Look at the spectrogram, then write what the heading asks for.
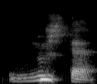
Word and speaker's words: Nuchter: And That's the English pronunciation. In German, it's pronounced Nuchter.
